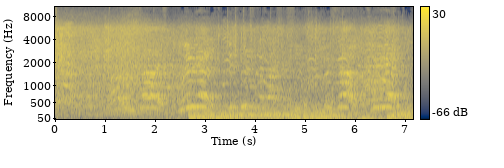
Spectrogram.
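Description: Ice skates scrape and swish across the ice in a large echoing arena.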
